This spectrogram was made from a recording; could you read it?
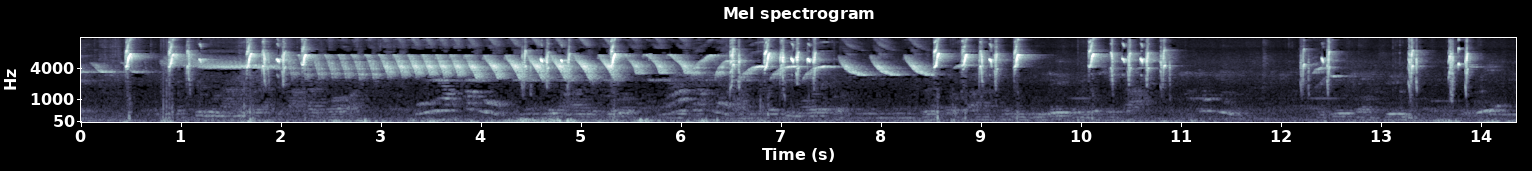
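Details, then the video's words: High, rapid trill from a sunbird known locally as kolibri ninja, used to provoke other birds into answering; a long buzzy rattling phrase gives way to scattered sharp chirps, and a short silence comes near the end. "suara ini bisa bikin Kolibri ninja naik pitam"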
